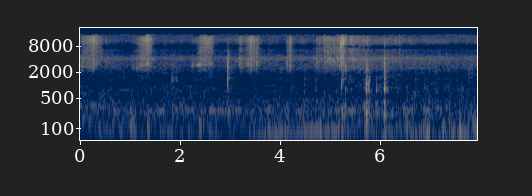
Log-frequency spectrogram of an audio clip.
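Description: Kitchen knife slicing through an onion held in the hand: a string of small, crisp cuts, with two sharper clicks about six seconds in.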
